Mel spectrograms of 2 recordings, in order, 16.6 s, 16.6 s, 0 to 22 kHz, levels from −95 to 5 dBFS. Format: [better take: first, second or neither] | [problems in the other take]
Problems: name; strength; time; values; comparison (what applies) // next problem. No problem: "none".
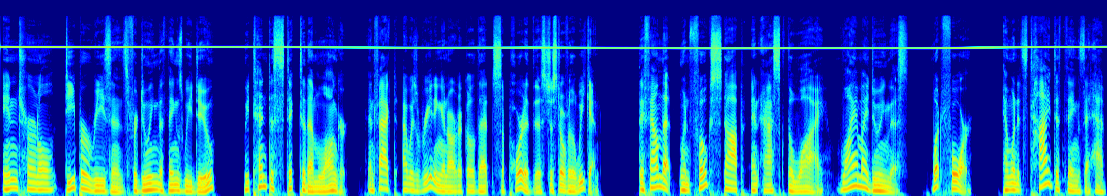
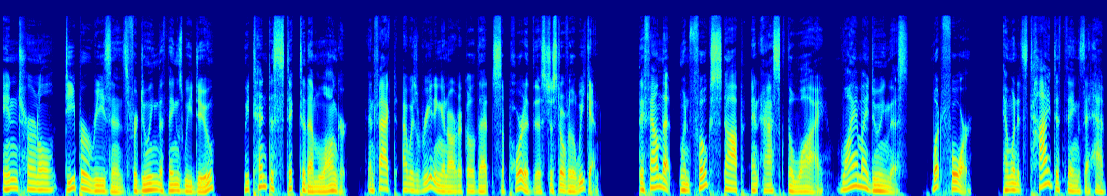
second | high-pitched whine; loud; throughout; 8 kHz, 7 dB below the speech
